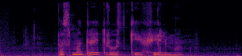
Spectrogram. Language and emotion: Russian, neutral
